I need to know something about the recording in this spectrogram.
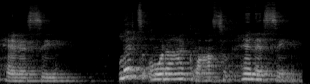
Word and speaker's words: Hennessy: Irish origins it's named after the arena Richard Hennessy and that's how we got its name now careful pronunciation 10 Nancy and Nancy Hennessy Hennessy Hennessy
